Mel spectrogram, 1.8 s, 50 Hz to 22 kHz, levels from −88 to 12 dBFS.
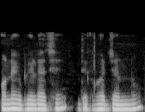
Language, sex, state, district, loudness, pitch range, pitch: Bengali, male, West Bengal, Malda, -13 LUFS, 130-140 Hz, 130 Hz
